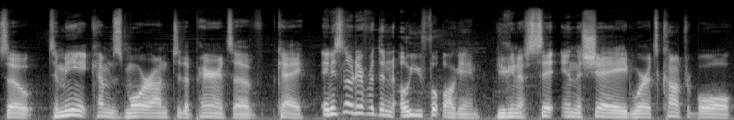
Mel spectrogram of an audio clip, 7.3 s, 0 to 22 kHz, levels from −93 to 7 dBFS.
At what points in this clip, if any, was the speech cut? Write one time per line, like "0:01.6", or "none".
0:03.1
0:04.9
